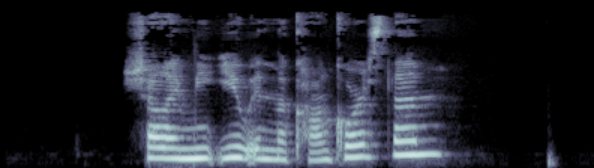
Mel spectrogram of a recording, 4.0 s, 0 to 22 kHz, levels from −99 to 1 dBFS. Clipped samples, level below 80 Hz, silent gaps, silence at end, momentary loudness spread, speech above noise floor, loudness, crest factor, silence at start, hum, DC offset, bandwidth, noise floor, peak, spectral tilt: under 0.1%; -68 dBFS; none; 1 s; 11 LU; 65 dB; -18 LUFS; 16 dB; 0.85 s; none; under 0.1%; 16 kHz; -83 dBFS; -4 dBFS; -4 dB/octave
